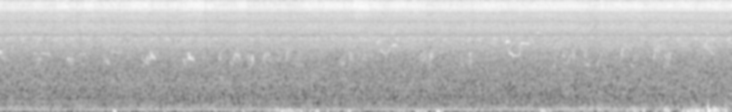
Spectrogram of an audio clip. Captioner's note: birdsong in background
